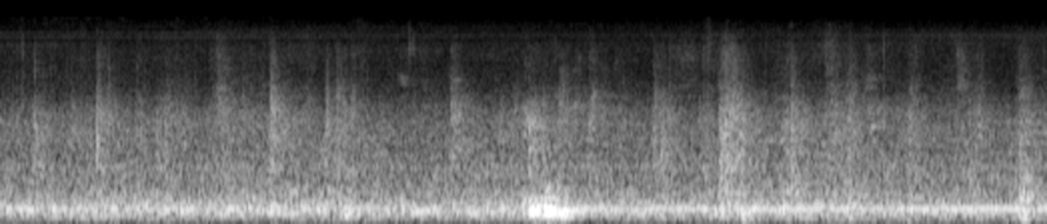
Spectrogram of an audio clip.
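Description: Steady hum over a rumbling noise, picked up by a handheld microphone as it is passed to an audience member, with a brief bump a little after five seconds.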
